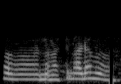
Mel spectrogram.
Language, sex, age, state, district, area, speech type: Dogri, female, 18-30, Jammu and Kashmir, Jammu, urban, conversation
